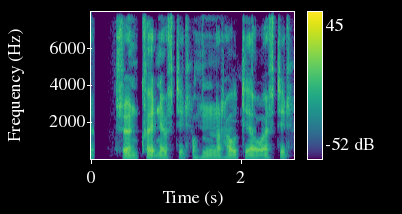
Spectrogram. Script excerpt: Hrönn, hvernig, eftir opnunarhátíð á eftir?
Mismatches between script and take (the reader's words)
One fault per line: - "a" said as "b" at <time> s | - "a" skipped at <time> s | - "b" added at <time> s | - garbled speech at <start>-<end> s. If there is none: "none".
none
